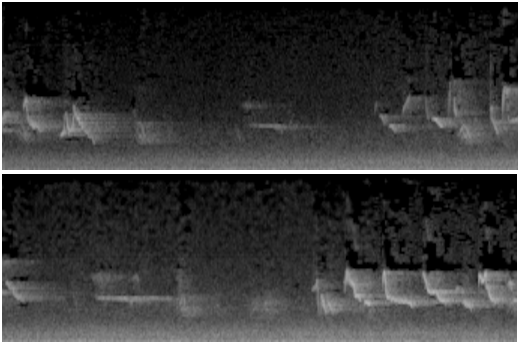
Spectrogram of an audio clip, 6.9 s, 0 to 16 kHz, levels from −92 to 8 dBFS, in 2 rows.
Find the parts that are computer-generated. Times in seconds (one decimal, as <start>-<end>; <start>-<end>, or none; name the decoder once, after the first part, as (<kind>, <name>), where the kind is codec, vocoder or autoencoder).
3.4-5.9 (vocoder, Vocos)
